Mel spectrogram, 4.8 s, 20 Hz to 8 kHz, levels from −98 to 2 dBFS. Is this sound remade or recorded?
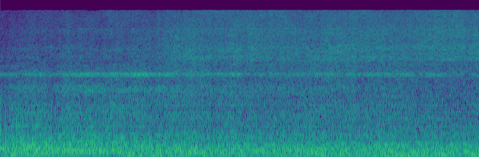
remade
